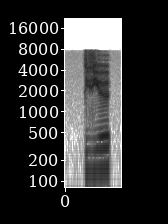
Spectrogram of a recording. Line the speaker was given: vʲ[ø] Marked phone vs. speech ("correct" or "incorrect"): incorrect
